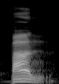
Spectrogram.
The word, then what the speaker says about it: 番: 番这个字呢，在日本的汉字里面念作 ban。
